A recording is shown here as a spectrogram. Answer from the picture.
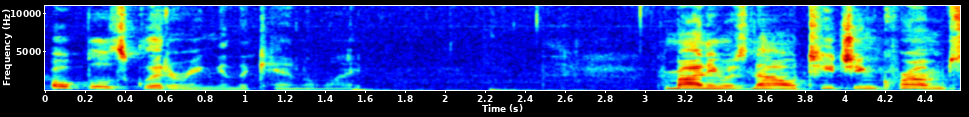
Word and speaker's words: Hermione: Hermione, she said slowly and clearly. Hermione. Close enough, she said, catching Harry's eye and grinning.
